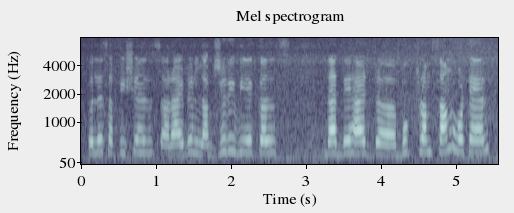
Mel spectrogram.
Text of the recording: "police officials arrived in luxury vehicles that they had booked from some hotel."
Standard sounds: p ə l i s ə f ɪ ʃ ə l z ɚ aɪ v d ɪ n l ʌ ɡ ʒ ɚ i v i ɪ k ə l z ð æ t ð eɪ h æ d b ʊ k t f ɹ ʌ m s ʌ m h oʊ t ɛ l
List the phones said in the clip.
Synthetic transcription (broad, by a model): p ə l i s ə f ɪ ʃ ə l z ɚ aɪ v d ɪ n l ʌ ɡ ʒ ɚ i v i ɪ k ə l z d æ t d eɪ h æ d b ʊ k t f ɹ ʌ m s ʌ m h oʊ t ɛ l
